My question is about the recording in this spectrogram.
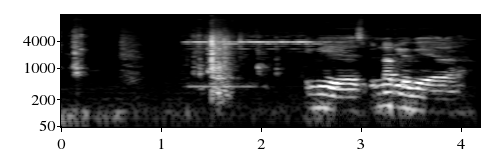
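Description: A man speaking in short phrases, with a brief sharp sound about one and a half seconds in.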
